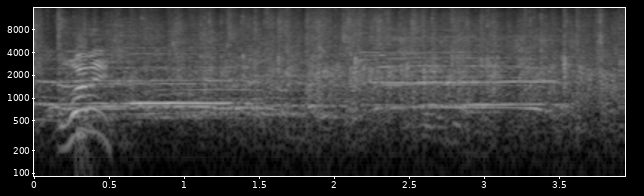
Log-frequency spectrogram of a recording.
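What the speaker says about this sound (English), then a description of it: "A round of applause for yourselves in the audience" Studio audience applause at a New Zealand political panel show in Wellington, a sustained wash of clapping with a voice calling out over it at the start and scattered whoops.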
